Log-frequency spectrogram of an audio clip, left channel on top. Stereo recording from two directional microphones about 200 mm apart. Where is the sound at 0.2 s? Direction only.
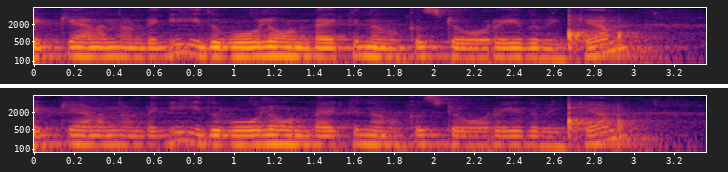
25° left (ahead or behind).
